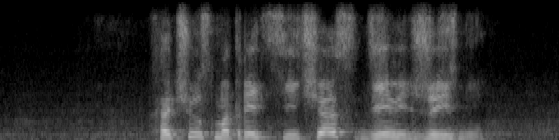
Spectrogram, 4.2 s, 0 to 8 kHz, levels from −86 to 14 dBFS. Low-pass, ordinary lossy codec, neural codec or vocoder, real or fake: 7.2 kHz; Opus, 16 kbps; codec, 16 kHz, 2 kbps, FunCodec, trained on Chinese and English, 25 frames a second; fake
